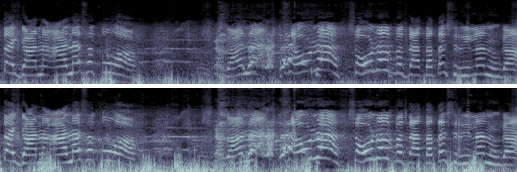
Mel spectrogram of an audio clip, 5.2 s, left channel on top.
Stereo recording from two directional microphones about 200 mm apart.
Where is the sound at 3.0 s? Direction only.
30° right (ahead or behind).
